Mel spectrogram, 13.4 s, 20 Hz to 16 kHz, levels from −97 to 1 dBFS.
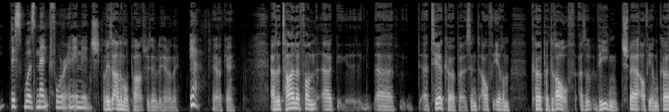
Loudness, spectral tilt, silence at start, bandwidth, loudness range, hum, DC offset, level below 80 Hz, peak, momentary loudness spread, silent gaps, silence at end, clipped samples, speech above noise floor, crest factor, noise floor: -30 LUFS; -5 dB/octave; 0 s; 15.5 kHz; 4 LU; none; under 0.1%; -64 dBFS; -10 dBFS; 15 LU; none; 0 s; under 0.1%; 28 dB; 20 dB; -58 dBFS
